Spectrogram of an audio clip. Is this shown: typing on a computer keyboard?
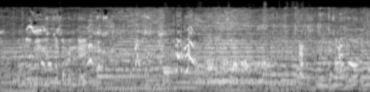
no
